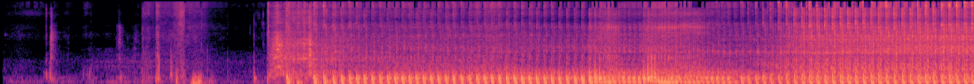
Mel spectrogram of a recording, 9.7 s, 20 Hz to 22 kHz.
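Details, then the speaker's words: Suzuki DRZ 400 single-cylinder, about 30,000 km, after an engine rebuild following a failed valve guide that dropped metal into the combustion chamber: a few hesitant attempts, then a steady, even idle thump with only mild mechanical noise. Healthy. "as you can hear still some engine noise but for 30,000 kilm that's completely okay"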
